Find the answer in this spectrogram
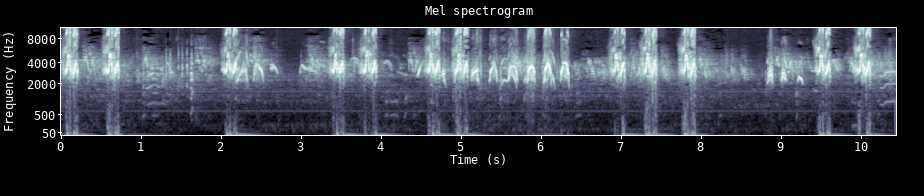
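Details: Osprey calling at its ranch nest one June morning in 2018 while a live fish is brought in: bursts of shrill, rising-falling whistled chirps with loud clattering thumps between them and a brief pause around three seconds.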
